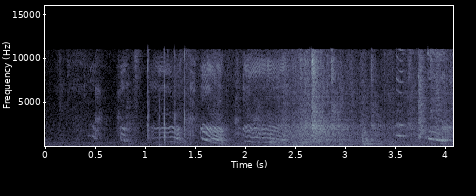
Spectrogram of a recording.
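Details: Boston Terrier puppies, several littermates, playing together on 09/13/2017; overlapping high-pitched yips, squeals and whines with downward-sweeping tones, growing busier and louder over a few seconds of rough play.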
